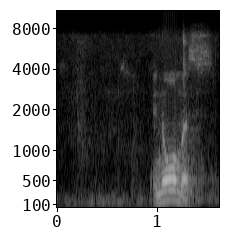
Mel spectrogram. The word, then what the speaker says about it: enormous: syllable has this sorry this word has three syllables and that can be syllabified or separated right into e nor mus so in between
